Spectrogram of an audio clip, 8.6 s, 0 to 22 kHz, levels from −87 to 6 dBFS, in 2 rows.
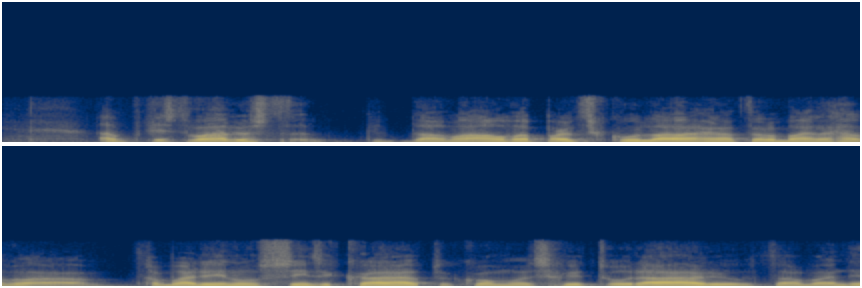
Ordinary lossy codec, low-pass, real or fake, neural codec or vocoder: none; 7.2 kHz; fake; codec, 16 kHz in and 24 kHz out, 0.6 kbps, FocalCodec, streaming, 2048 codes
